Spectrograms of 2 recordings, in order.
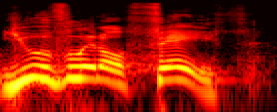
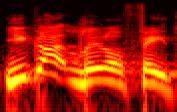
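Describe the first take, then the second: First: It sounds gentle and compassionate. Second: It sounds scolding and reproachful.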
